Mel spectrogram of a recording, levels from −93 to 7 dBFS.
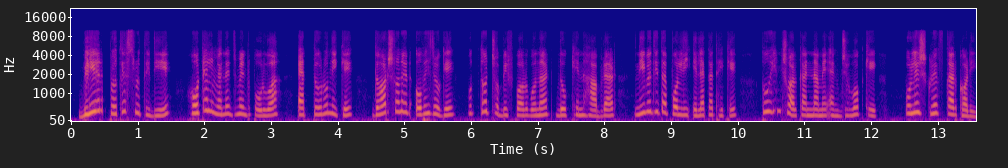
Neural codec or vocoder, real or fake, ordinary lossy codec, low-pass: codec, 16 kHz in and 24 kHz out, 0.8 kbps, FocalCodec, streaming, 65536 codes; fake; none; 9.9 kHz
